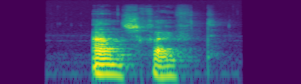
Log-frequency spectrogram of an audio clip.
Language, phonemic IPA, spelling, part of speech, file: Dutch, /ˈansxœyft/, aanschuift, verb, Nl-aanschuift.ogg
- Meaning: second/third-person singular dependent-clause present indicative of aanschuiven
